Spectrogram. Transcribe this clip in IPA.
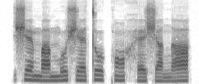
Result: ʃ ɛ˧ m a˨ m o˨˦ ʃ ɛ˧ t o˦ k ɔ̃˧ h ɛ˨ ʃ a˨ n a˨˦

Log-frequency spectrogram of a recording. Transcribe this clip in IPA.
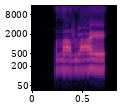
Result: ðˤ ɛ v ʕ ɛ

